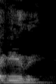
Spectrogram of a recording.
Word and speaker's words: Guedes: que des un apellido realmente no se pronunciaría que se pronuncia guede y hay dos formas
